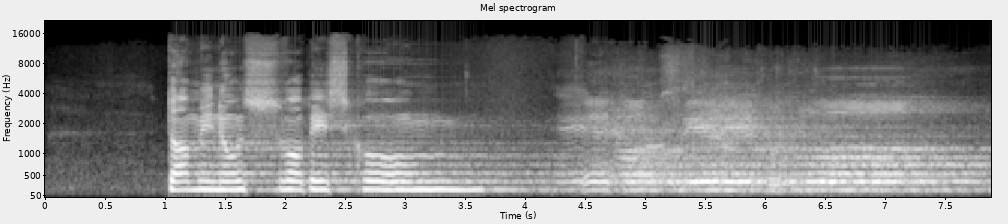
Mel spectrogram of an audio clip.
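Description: An elderly man sings a chant through a microphone in a large echoing hall.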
